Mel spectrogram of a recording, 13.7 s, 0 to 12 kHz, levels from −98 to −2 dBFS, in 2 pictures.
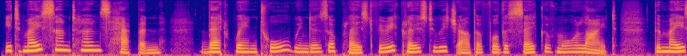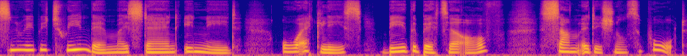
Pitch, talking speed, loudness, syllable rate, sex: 185 Hz, 170 wpm, -23 LUFS, 4.7 syllables/s, female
